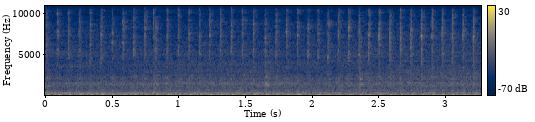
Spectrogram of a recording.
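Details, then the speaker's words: Peugeot Tweet scooter with a newly fitted ignition, run on a power pack: the small single putters at an even, steady beat with no knocks or rattles, idling cleanly and sounding healthy. The horn and indicators don't work. "the engine sounds good"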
